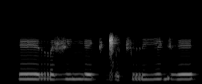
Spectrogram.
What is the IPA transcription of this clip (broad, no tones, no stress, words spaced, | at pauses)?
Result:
eːrɐ ʒiŋeːt͡ʃɡ͡ǁɐt͡ʃ riːɖʱe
